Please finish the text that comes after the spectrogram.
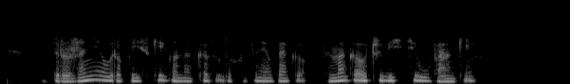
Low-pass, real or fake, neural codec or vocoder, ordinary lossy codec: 3.6 kHz; real; none; Opus, 24 kbps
